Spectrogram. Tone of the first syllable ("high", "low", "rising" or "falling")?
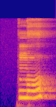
rising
